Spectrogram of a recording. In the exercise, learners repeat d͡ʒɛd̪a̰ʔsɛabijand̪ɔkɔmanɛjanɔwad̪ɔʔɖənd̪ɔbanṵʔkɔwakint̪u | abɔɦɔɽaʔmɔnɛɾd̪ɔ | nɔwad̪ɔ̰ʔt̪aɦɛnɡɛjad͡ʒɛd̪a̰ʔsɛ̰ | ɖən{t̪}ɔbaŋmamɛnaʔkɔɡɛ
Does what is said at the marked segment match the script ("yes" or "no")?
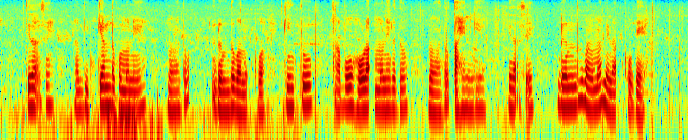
no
